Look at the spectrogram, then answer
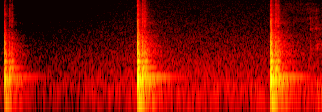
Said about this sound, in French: Alors, mhm. d'abord, des gouttes tombent. Hein, euh, euh, encore une fois, euh, vous imaginez, hein, il y a le filet qui tombe du, robinet, qui se brise en gouttes, et des gouttes qui tombent, et ça fait tam, tam, tam, tam sur, sur le son.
